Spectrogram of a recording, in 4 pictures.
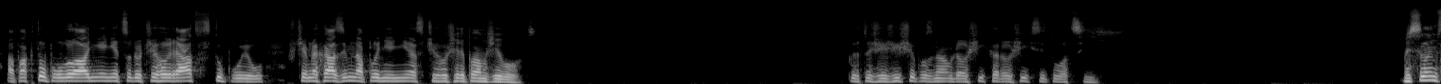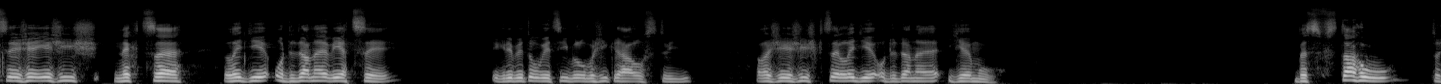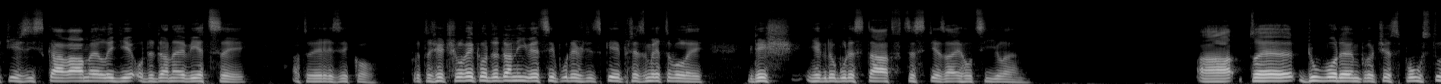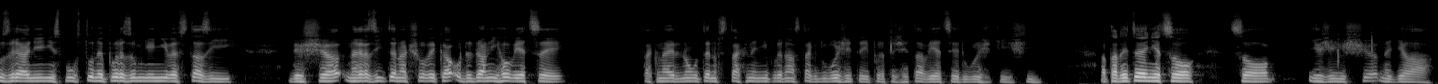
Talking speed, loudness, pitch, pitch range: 125 wpm, -25 LUFS, 150 Hz, 130-160 Hz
